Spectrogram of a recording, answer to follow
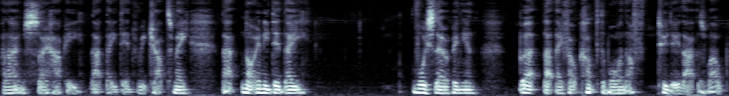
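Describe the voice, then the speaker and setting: Speaking at a normal speed in a darkish, low-leaning voice, a man with an English accent chats loosely to camera. A sore throat has left him hoarse and losing his voice, and he fills his vlog with ums and corrections, picked up by the camera mic as he sits there.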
